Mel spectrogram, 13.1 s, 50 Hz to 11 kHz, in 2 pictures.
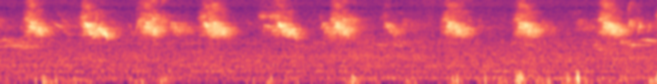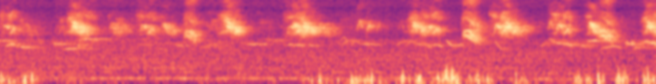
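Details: Common swifts at a nest box, recorded 17 June 2025: sharp high rasping notes repeated steadily about twice a second for over ten seconds, with low knocks and rumbling beneath.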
